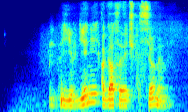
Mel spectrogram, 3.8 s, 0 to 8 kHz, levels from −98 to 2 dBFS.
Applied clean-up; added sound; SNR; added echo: neural mask model Resemble Enhance denoiser.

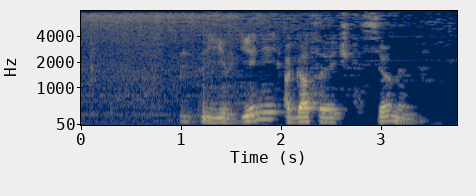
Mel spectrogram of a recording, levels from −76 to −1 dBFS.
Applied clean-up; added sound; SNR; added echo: classical method Wiener filter.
